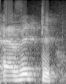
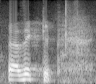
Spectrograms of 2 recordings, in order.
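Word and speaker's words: adjective: এখানে কিন্তু অ্যাডজেক্টিভ না, ডি কিন্তু এখানে উচ্চারিত হবে না, অ্যাডজেক্টিভ, অ্যাডজেক্টিভ।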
